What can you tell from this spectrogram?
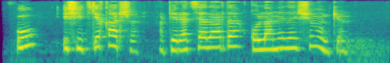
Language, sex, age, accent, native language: Uzbek, female, 18-24, Qashqadaryo, Uzbek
